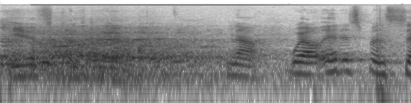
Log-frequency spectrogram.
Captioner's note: laughter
